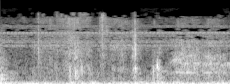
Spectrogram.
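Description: Steady low electrical hum with a few faint clicks, in a pause between spoken phrases.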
